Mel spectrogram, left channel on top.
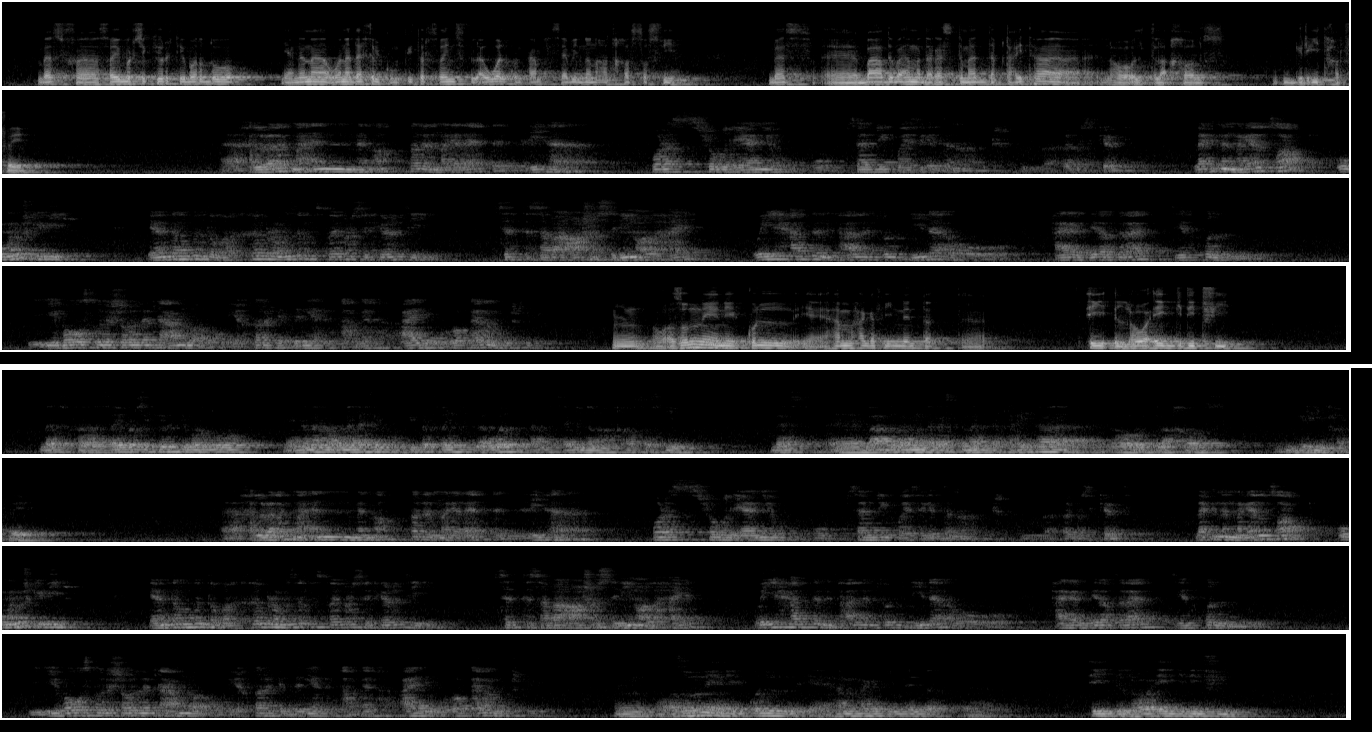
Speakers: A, on the left (about 80°); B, on the left (about 30°).
A: بس فسايبر سيكيورتي برضو يعني انا وانا داخل كمبيوتر ساينس في الاول كنت عامل حسابي ان انا هتخصص فيها بس آه، بعد بقى ما درست مادة بتاعتها اللي هو قلت لا خالص جريت حرفيا
B: آه، خلي بالك مع إن من أكتر المجالات اللي ليها فرص شغل يعني و- وبسالري كويسة جدا على فكرة السايبر سيكيورتي لكن المجال صعب وملوش كبير يعني انت ممكن تبقى خبرة مثلا في السايبر سيكيورتي ست سبع عشر سنين ولا حاجة ويجي حد متعلم تول جديدة أو حاجة جديدة طلعت يدخل يبوظ كل الشغل اللي انت عامله أو يخترق الدنيا اللي انت عاملها عادي الموضوع فعلا ملوش كبير
A: مم. واظن يعني كل يعني اهم حاجه فيه ان انت ت... ايه اللي هو ايه الجديد فيه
